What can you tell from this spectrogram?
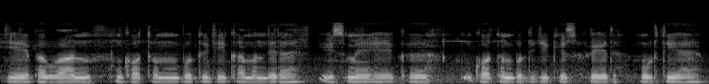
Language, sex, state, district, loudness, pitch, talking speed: Hindi, male, Uttar Pradesh, Etah, -25 LUFS, 105 Hz, 145 wpm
